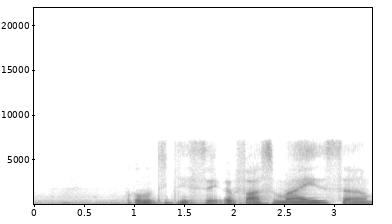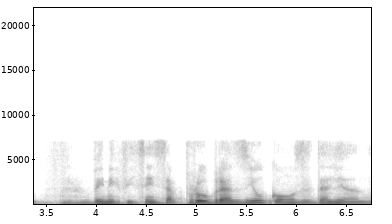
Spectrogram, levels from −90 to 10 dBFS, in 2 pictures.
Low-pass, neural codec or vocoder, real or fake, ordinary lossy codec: 7.2 kHz; codec, 16 kHz in and 24 kHz out, 0.9 kbps, LongCat-Audio-Codec, four codebook decoder; fake; none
